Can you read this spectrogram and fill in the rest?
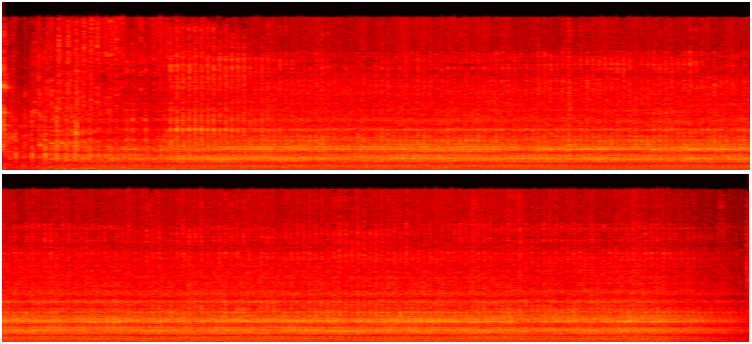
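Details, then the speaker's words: Lawn mower small engine at steady speed with an uneven knock, roughly three or four per second, plus some handle vibration. The crankshaft is bent, so it moves side to side and the blade is out of balance. "Also, you probably noticed a knocking sound coming from the engine. The vibration that I could feel in the handle was caused by the out-of-balance blade. The knocking sound was caused by the crankshaft moving side to side."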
